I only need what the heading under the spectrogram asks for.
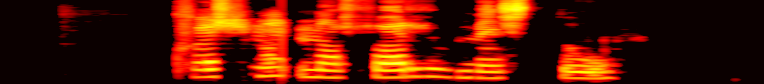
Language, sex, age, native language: Icelandic, female, 10, Icelandic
